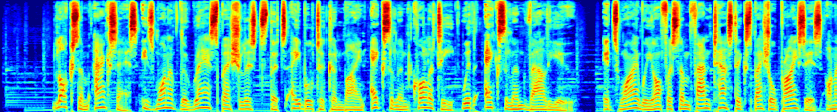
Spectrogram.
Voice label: english british ivr

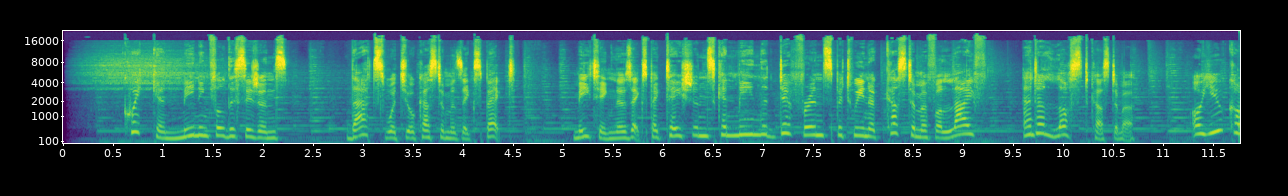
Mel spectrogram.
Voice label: english british corporate videos

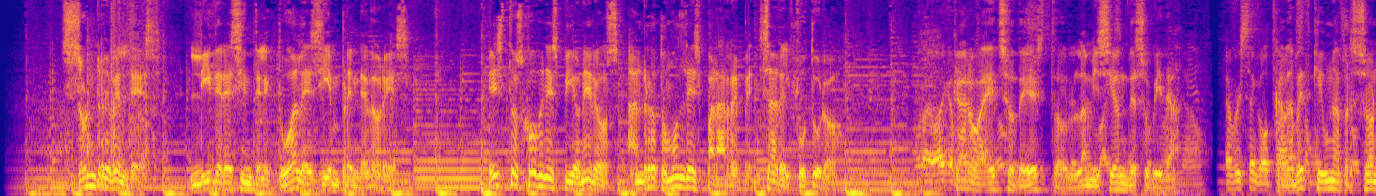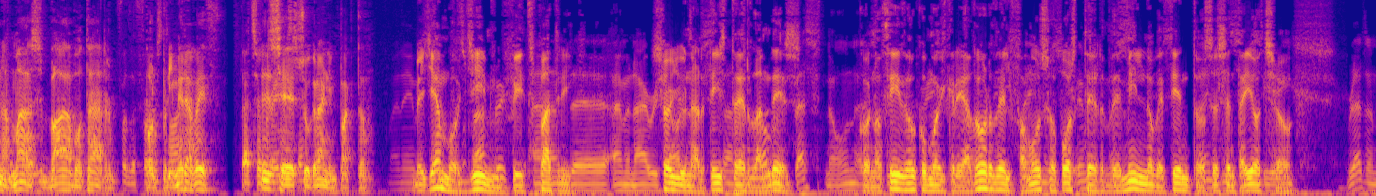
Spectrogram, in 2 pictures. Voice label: spanish castilian documentaries

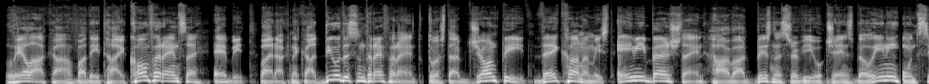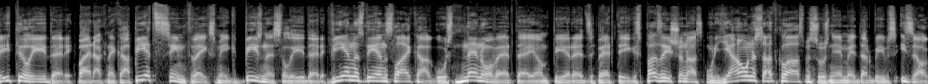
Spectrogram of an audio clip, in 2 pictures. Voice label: latvian commercial

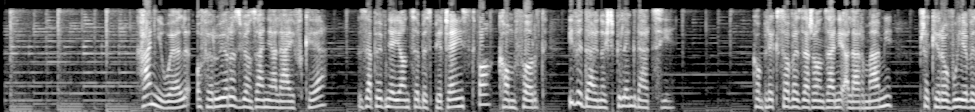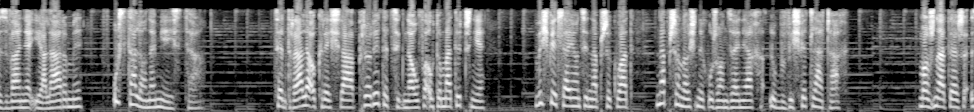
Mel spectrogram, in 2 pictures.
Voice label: polish narration

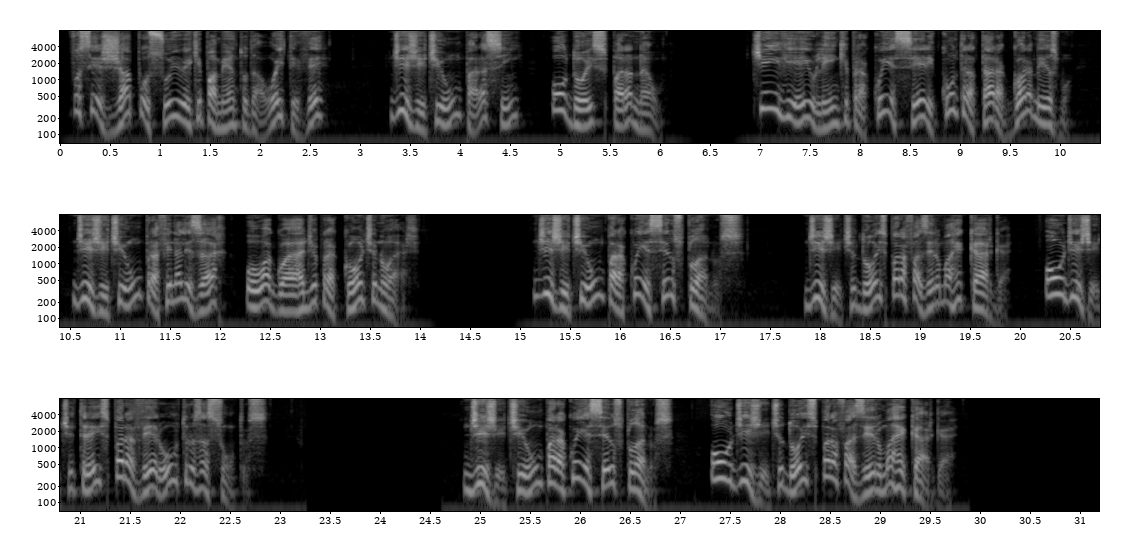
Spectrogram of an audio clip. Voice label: Portuguese Brazilian IVR

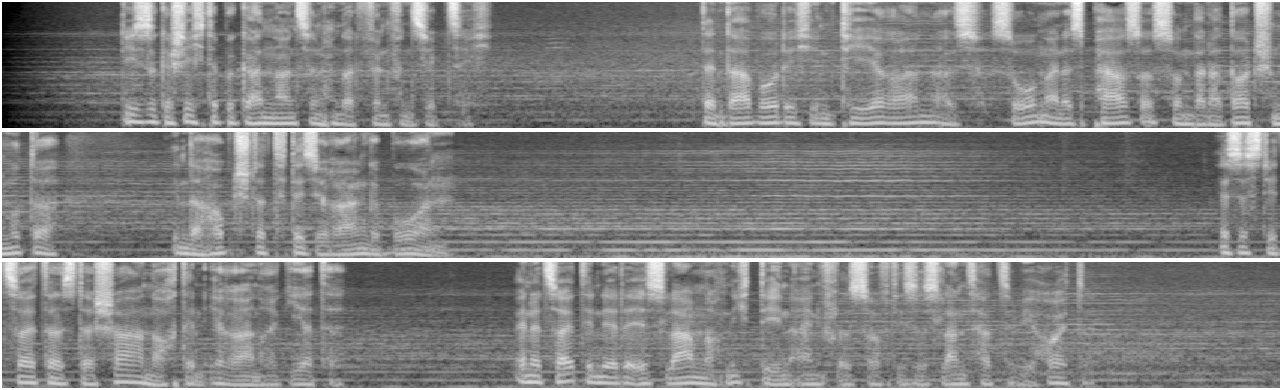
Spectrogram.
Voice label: german; Allemand Allemand (Suisse)

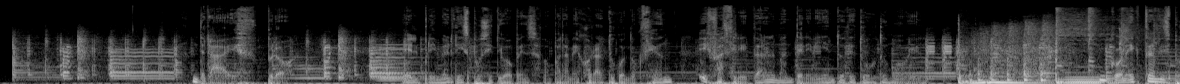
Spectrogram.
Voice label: spanish automotive

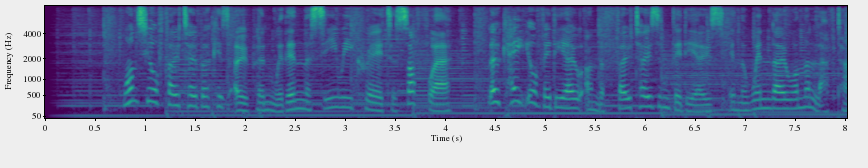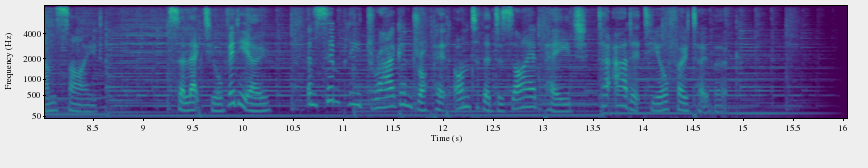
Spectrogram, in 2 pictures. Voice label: english british explainer videos

